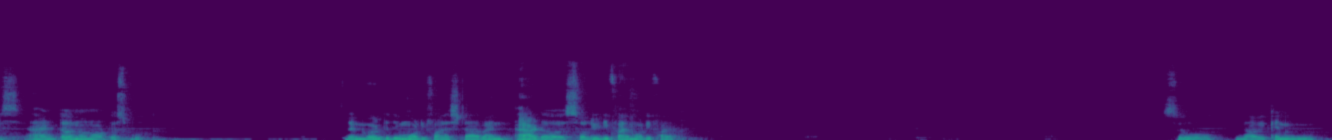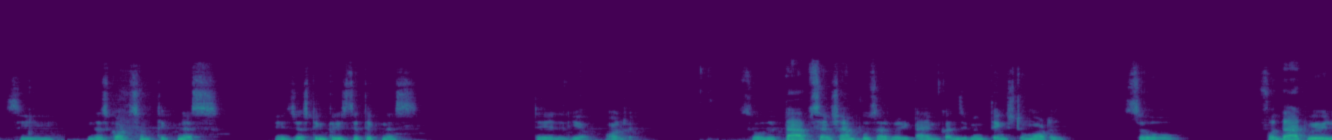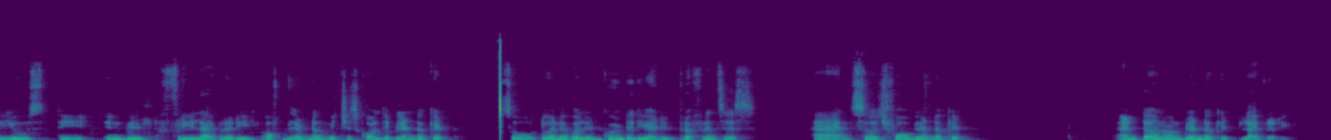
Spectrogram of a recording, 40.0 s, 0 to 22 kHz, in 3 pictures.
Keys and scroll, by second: 17.0 Tab, 30.6 b, 30.8 e, 30.9 l, 31.9 Num_Lock, 33.0 BackSpace, 34.3 Num_Lock, 35.4 b, 35.7 e, 35.8 n.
